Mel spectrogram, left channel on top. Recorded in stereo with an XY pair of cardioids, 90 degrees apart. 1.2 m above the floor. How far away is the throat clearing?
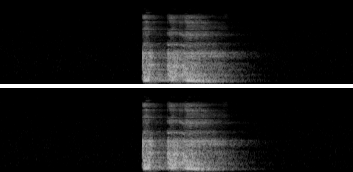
About 0.8 m.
